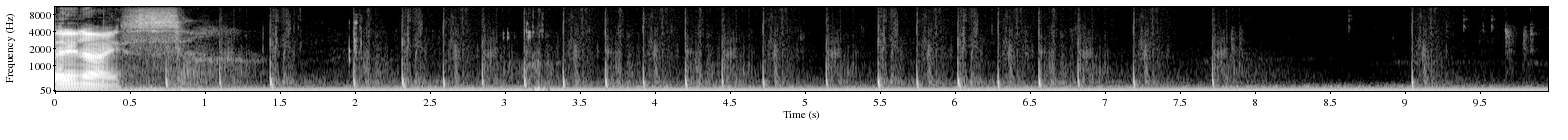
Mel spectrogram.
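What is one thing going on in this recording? Footsteps tap steadily on stone in an echoing passage.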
